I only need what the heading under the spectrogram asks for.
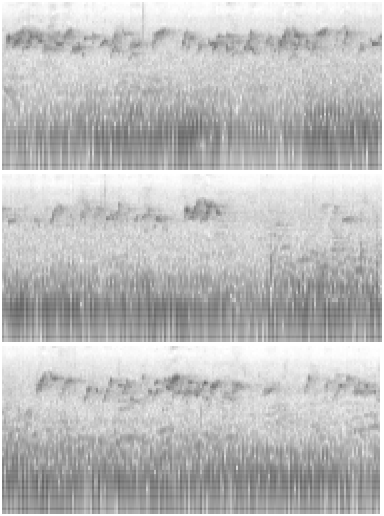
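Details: At a rack-style singing competition, caged red-whiskered bulbuls keep up a busy chorus of high, chirped and whistled phrases, pausing briefly mid-way before resuming, over a steady low crowd rumble.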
